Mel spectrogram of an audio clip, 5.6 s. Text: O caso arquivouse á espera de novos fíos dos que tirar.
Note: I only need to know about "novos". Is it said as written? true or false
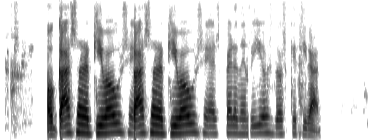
false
